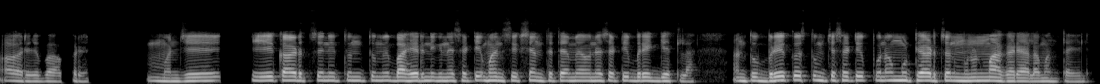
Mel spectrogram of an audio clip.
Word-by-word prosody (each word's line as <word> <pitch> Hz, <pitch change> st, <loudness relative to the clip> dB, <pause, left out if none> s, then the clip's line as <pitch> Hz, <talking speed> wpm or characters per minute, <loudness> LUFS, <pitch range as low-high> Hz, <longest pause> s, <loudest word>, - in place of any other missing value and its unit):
अरे 155 Hz, -4 st, -3 dB
बापरे! 140 Hz, 0 st, -7 dB, 0.6 s
म्हणजे 155 Hz, -1 st, -1 dB, 0.7 s
एक 185 Hz, +1 st, +1 dB
अडचणीतून 180 Hz, 0 st, 0 dB
तुम्ही 180 Hz, 0 st, -1 dB
बाहेर 175 Hz, -1 st, +4 dB
निघण्यासाठी 170 Hz, +1 st, -1 dB
मानसिक 175 Hz, -1 st, 0 dB
शांतता 175 Hz, -1 st, -1 dB
मिळवण्यासाठी 170 Hz, +1 st, 0 dB
ब्रेक 170 Hz, -2 st, +1 dB
घेतला 155 Hz, -4 st, -3 dB, 0.4 s
अन् 165 Hz, -1 st, -1 dB
तो 175 Hz, -, +1 dB
ब्रेकचं 190 Hz, +4 st, +3 dB
तुमच्यासाठी 185 Hz, 0 st, 0 dB
पुन्हा 185 Hz, 0 st, -1 dB
मोठी 185 Hz, -1 st, +2 dB
अडचण 180 Hz, 0 st, +3 dB
म्हणून 170 Hz, +1 st, +2 dB
माघारी 155 Hz, -3 st, +1 dB
आला 145 Hz, -1 st, -1 dB
म्हणता 140 Hz, -1 st, -5 dB
येईल. 130 Hz, 0 st, -10 dB
170 Hz, 135 wpm, -22 LUFS, 160-180 Hz, 0.7 s, बाहेर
